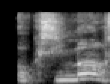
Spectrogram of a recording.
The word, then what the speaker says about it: oxymore: et messieurs est oxyor oxymore ça s'écrit o XY M r oximor est un nom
